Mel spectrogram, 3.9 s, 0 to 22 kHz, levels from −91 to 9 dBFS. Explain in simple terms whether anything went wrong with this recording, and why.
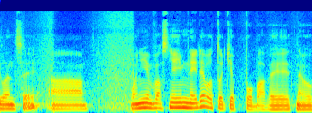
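Gain pumping runs through the whole recording. The likely cause is the microphone level being set far too high, with a fast automatic limiter pulling it down hard on every loud moment. That squeezes loud and soft parts together and makes the speech sound flattened.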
